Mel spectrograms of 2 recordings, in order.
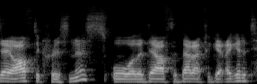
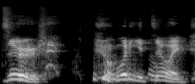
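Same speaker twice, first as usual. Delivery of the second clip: loud, higher shout of disbelief; much louder, a laugh breaking in; exasperated shout; 6 semitones higher, 8 dB louder, slower than usual. Retold or imitated. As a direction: call out a friend who messed up, laughing. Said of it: "I was like".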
